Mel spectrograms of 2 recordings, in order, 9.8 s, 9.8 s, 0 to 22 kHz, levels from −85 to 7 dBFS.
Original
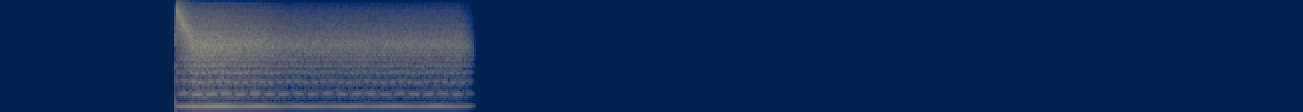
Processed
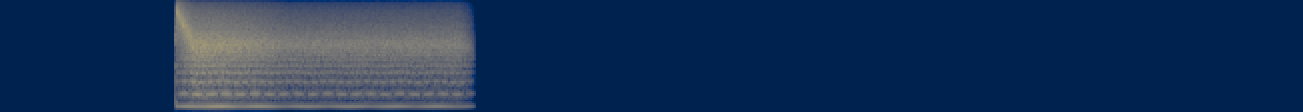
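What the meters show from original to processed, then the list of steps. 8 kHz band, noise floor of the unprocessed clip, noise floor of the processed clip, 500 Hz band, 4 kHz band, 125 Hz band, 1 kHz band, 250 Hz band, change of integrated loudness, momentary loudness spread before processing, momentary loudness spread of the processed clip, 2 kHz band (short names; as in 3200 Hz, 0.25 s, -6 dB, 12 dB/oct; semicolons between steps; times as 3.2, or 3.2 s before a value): +8.5 dB, -84 dBFS, -76 dBFS, +8.5 dB, +8.5 dB, n/a, +8.5 dB, +3.0 dB, +8.5 dB, 11 LU, 11 LU, +8.5 dB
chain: HPF 250 Hz 24 dB/oct; gain +8.5 dB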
